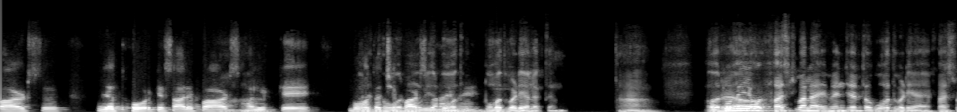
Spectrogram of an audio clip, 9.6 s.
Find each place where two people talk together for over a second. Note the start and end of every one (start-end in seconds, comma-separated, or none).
3.6-4.9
